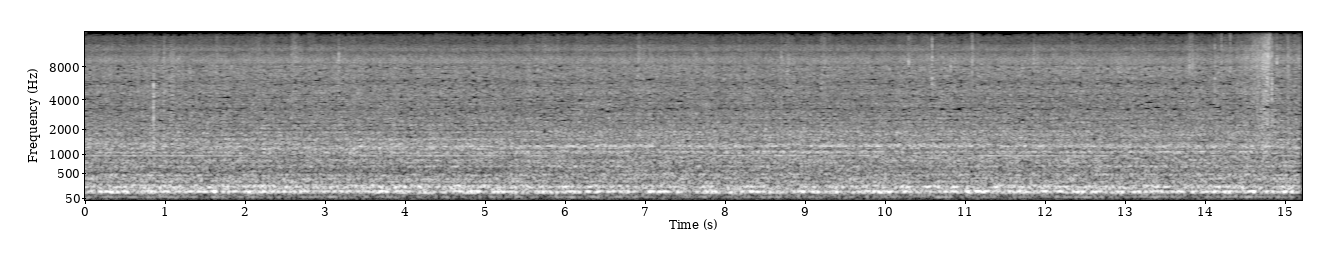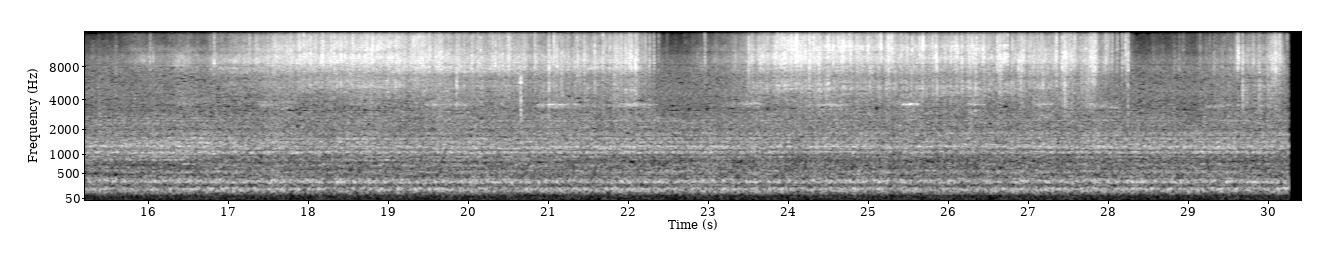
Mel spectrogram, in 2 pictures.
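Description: A steady low mechanical hum fills the first half and changes abruptly about halfway through. A hot Kerckhaert Comfort Sport horseshoe is then pressed against the hoof for hot fitting, sizzling and hissing as it sears the hoof. The sizzle breaks off briefly twice, as the shoe is lifted and set back.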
